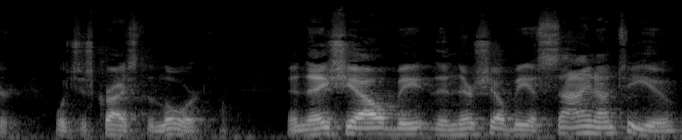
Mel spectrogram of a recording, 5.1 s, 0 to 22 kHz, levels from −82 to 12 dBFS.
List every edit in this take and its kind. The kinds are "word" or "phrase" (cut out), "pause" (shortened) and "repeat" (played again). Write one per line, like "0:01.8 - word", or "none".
none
